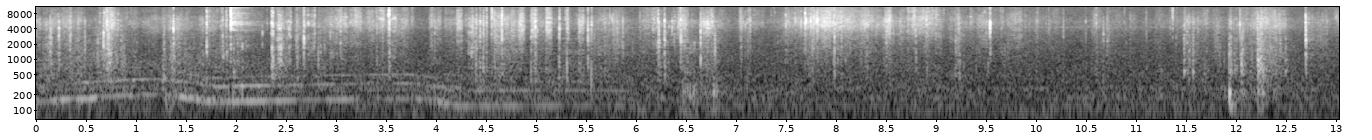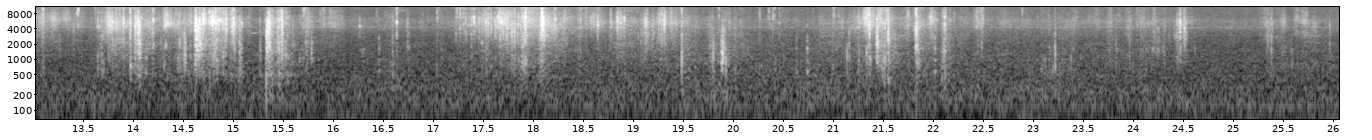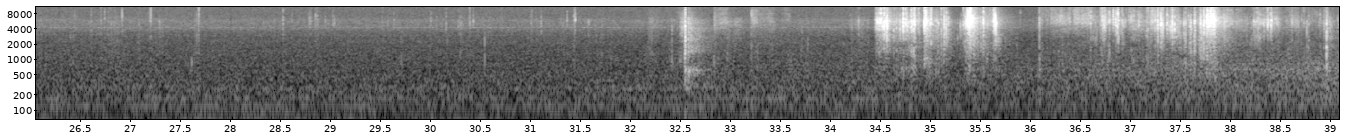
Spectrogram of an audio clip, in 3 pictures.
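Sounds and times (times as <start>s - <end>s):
paper pages rustling: 0.0s - 24.6s, 25.2s - 26.1s, 32.2s - 39.0s.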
